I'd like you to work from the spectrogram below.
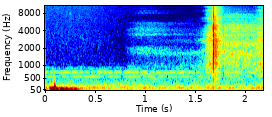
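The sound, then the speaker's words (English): A single sharp, cracking slap as a woman hits her face hard on a footpath above a valley, rings out against quiet, low background rumble, preceded by a soft dull thump; the strike is brief and crisp, with a faint tail afterward. “Alice slapped her face hard”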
